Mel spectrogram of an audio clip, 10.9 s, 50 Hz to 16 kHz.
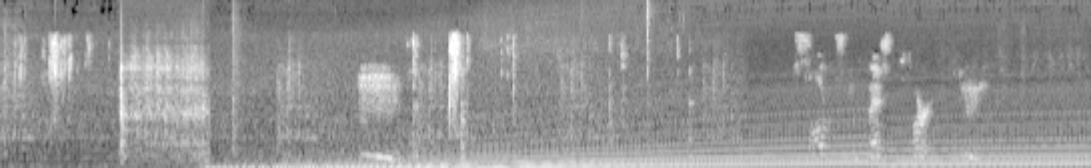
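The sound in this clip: A race car engine in a video game running on Windows 98 starts up after a few short clicks and revs, its whine climbing steadily in pitch for several seconds, then dipping briefly as it shifts before rising again.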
